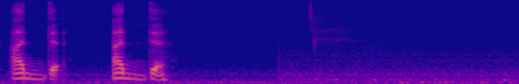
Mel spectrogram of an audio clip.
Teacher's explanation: Proper articulation at the makhraj, the tip of the tongue, and at the ridge of the gums or the beginning of the hard palate. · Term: the letter dal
